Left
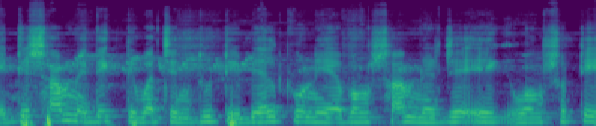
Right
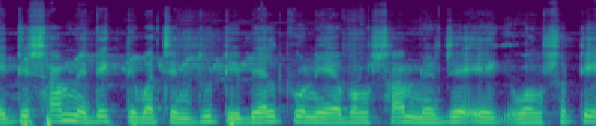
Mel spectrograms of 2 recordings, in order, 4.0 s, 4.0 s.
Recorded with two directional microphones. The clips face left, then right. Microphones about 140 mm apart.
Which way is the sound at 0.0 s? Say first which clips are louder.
Right 6 dB; 50° right (ahead or behind).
